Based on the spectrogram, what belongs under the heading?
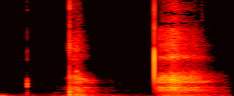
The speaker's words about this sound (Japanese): でも、それって、私の吐息に、反応しちゃってることですね。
